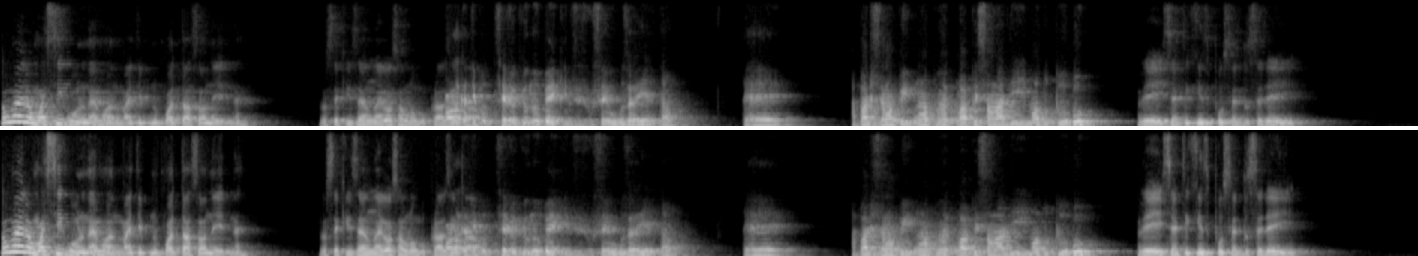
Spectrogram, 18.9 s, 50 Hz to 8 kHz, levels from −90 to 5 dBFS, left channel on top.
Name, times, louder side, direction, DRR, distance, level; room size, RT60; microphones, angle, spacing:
voice 1, 0.0-3.3 4.3-6.4 15.2-17.3, right 2 dB, 40° right, 10 dB, 0.7 m, -22 dB
voice 2, 5.9-9.0 9.9-10.4 11.5-14.4, left 1 dB, 35° left, 3 dB, 1.6 m, -23 dB
16.5 x 9.1 x 4.9 m, 0.92 s
head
